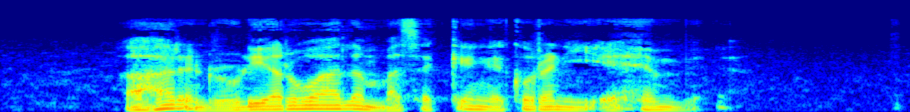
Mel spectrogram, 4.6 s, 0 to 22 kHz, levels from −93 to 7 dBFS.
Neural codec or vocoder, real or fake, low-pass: none; real; 10.8 kHz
